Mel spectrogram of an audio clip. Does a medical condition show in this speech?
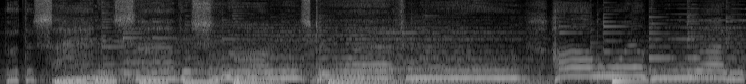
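No.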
